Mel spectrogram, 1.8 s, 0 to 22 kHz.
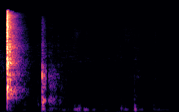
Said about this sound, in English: All right, ready? 3, 2, 1, clap.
